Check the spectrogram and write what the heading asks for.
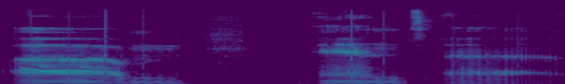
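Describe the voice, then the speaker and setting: A man's voice: sits low, lively intonation, very slow, creaky, a little hiss or hum. A man with a stuffy nose and a sore throat chats casually to live viewers while composing music, reading their messages aloud. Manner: chatty, talks to viewers and reads their chat aloud.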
